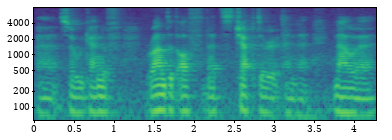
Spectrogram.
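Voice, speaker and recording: Deep voiced belgian guy, young acrobat, says "like" a lot, echoey room. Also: a little slow, slight background noise. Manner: relaxed, filler-heavy with frequent "like". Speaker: circus acrobat. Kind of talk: casual interview talk.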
